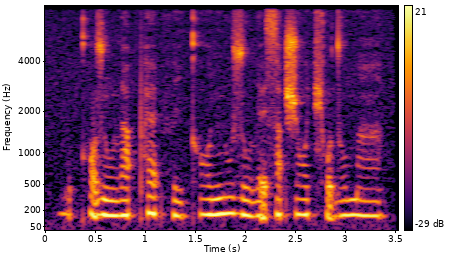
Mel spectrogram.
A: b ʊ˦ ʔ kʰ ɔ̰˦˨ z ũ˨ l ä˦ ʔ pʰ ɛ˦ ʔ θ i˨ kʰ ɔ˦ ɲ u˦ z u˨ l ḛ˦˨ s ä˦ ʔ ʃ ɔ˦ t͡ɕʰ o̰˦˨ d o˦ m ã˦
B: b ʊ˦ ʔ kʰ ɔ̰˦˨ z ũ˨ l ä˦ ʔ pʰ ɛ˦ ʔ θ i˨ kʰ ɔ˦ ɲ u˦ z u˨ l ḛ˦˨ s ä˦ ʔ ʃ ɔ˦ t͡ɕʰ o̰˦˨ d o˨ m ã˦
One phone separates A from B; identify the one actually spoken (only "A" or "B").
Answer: A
